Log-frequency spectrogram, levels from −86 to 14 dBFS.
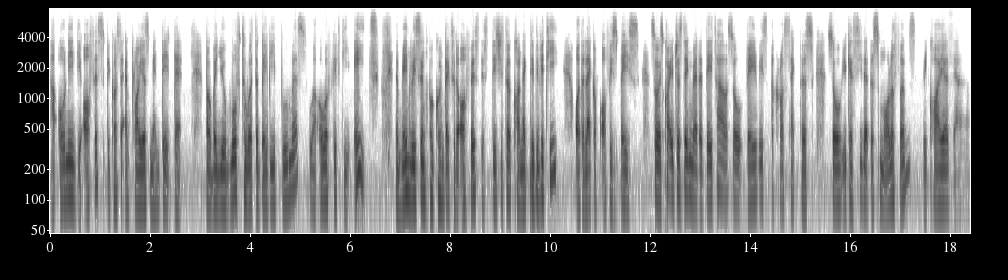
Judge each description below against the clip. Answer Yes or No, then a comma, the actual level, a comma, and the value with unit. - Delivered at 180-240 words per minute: Yes, average, 200 wpm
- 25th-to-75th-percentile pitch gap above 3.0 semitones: No, narrow, 2.6 semitones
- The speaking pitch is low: Yes, low, 110 Hz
